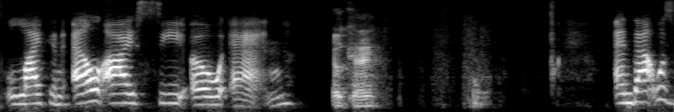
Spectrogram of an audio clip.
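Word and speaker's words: Licon: I'm sure that's an incorrect pronunciation, but it's Lycon, L-I-C-O-N.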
